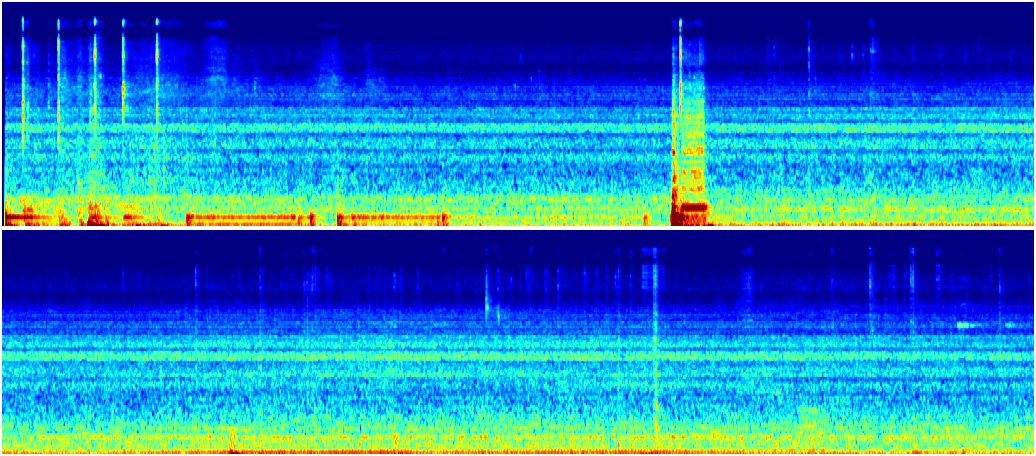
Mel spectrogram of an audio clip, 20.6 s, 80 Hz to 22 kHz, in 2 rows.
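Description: Cooling fans of an idle Ender 3 V2 3D printer running steadily with a low hum. There are a few sharp clicks in the first couple of seconds and a single loud knock about seven seconds in.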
